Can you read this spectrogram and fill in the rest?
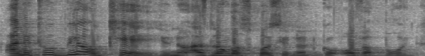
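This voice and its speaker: A young woman with a Ugandan accent talks loosely to her viewers, with plenty of restarts and fillers as she poses questions to them. Her voice sits at a middle pitch with a dark, mellow tone. She sounds like an easygoing vlogger chatting straight to camera. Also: big pitch swings, fast. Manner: rambling, with many restarts and fillers, asking the viewers directly. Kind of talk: casual chat to camera.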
